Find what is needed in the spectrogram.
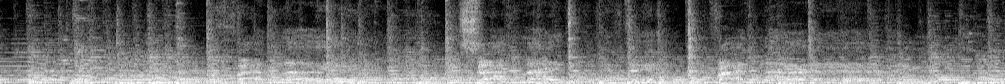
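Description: Acoustic string band playing a country/bluegrass-style tune: two strummed acoustic guitars, a fiddle playing a wavering melody line, and an upright bass plucking steady low notes.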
